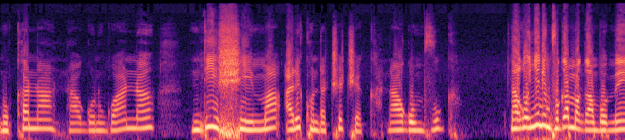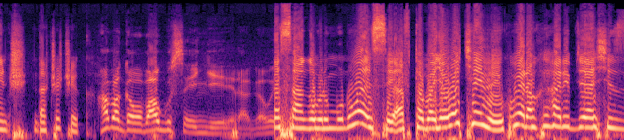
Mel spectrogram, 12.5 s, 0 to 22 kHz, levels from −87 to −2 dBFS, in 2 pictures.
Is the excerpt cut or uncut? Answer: cut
